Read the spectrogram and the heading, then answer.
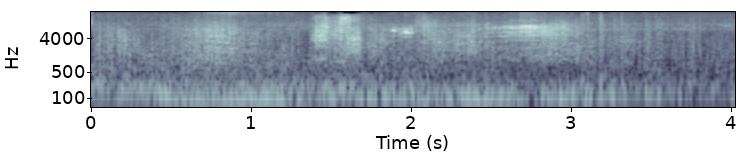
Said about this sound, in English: So the train explodes completely, sending shrapnel all over the place, causing a huge explosion of green fire that lights up into the sky.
